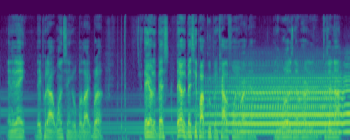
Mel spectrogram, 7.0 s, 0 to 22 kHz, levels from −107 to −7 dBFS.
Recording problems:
wrong speed, natural pitch; too fast; 1.5 times normal speed
background music; very loud; throughout; 4 dB above the speech

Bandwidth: 13.5 kHz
